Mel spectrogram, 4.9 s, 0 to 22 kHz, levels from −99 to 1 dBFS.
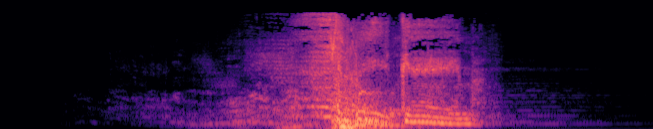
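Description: Three sharp single clicks at 1.1, 2.21 and 3.21 s are likely dropped samples: under a millisecond of signal lost, a waveform jump with no audible gap, unlike a dropout.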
